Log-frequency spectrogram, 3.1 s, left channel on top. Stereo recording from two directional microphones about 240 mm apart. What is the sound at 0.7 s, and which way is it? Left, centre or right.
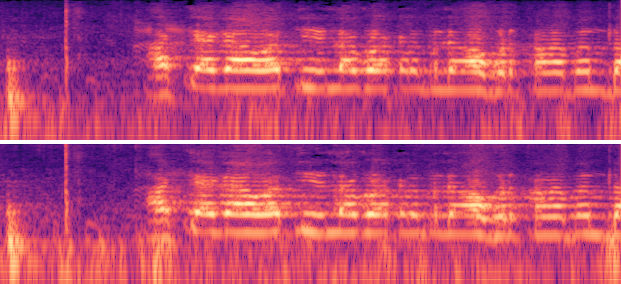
A man's voice, left.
